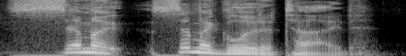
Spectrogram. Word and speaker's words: semaglutide: All right, spell that for us. – S-E-M-A-G-L-U-T-I-D-E. – Semaglutide.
